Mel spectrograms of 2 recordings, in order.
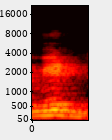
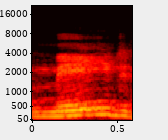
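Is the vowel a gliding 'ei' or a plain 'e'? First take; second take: plain e; ei glide. First: The vowel is a short plain e. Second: The vowel glides from e to i. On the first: The speaker calls it wrong. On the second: The speaker calls it right.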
